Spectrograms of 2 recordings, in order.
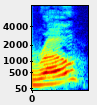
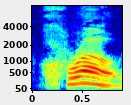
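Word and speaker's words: rho: call a guttural sound if i were to pronounce it i would pronounce it as a row you've got to put a little wind behind it in its pronunciation all right the next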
